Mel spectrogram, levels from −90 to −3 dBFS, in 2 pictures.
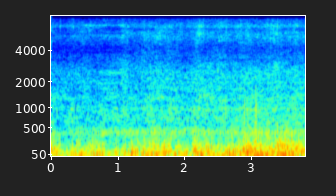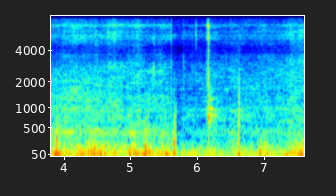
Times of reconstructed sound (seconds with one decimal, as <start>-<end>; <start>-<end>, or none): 0.5-1.1; 3.8-7.6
